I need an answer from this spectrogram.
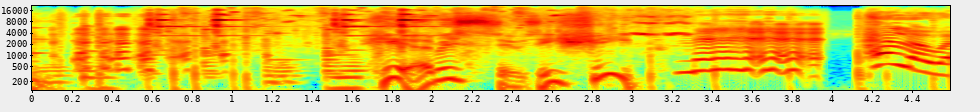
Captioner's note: bike bell; bleating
